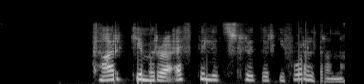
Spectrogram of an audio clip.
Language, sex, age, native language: Icelandic, female, 60-69, Icelandic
